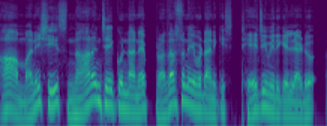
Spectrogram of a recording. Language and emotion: Telugu, disgusted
